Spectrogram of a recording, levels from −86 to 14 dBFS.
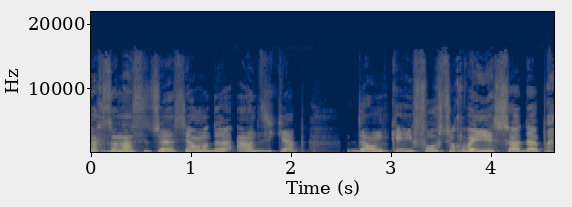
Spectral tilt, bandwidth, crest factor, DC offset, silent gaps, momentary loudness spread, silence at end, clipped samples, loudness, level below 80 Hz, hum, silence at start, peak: -4 dB/octave; 16 kHz; 20 dB; under 0.1%; none; 9 LU; 0 s; under 0.1%; -25 LUFS; -50 dBFS; none; 0 s; -6 dBFS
